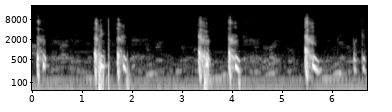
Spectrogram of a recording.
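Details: Child imitating a cough while playing with a doll that is pretend-sick: several short, spaced cough bursts, some in pairs; simulated, not a real illness.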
